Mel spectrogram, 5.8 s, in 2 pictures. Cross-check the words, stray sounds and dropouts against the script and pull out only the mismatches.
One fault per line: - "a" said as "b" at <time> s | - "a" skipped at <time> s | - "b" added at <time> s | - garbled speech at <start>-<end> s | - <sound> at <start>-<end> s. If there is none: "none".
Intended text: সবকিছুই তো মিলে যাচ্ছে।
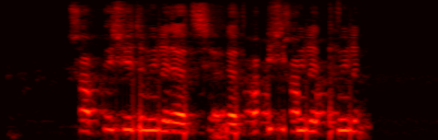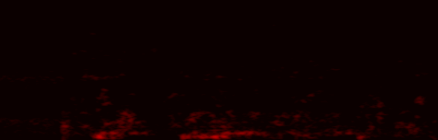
- garbled speech at 1.5-2.4 s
